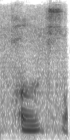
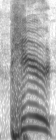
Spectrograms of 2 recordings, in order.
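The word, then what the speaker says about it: Peart: You guys, but how do you not know how to say Neil Perz? Pier, idiot. It's Pier, you freaking [ __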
